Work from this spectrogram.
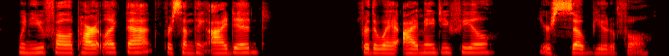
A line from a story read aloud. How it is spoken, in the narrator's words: Joe says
